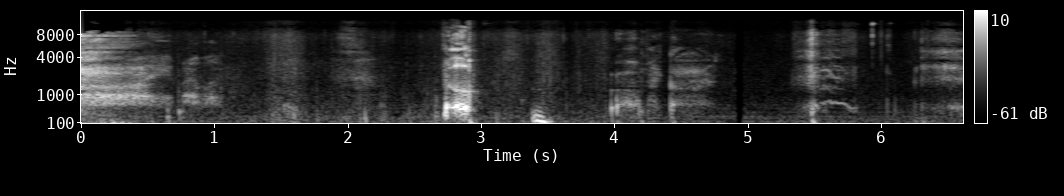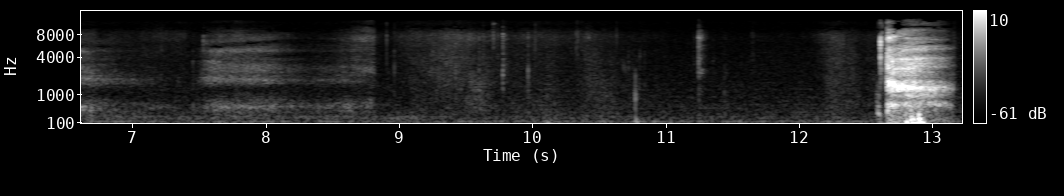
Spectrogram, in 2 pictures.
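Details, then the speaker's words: Young person, pre-pubertal per doctor's remark, with recurrent hiccups, fourth episode that day, crying: short, abrupt voiced catches every second or two between soft whispering and breathing. "you know this is the fourth time I've had hiccups today and I'm crying about it because but it's not that fun my doctor really said [ __ ] it'd be fine after puberty"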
